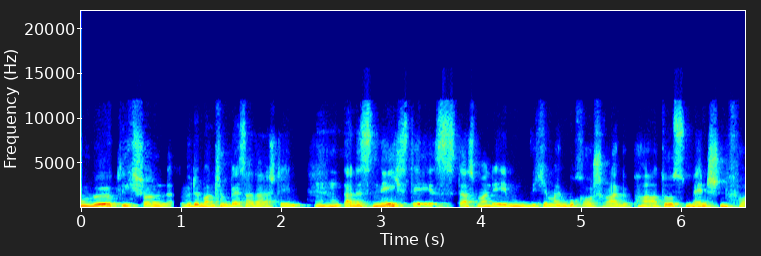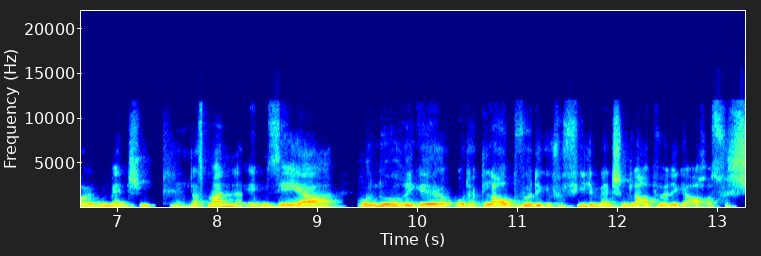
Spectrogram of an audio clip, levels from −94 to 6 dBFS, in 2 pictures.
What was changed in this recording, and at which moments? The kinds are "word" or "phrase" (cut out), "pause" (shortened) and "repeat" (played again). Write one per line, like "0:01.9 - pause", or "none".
0:07.5 - pause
